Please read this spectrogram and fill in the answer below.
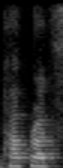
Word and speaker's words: PopRoxx: And PopRox is spelled POPROXX.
